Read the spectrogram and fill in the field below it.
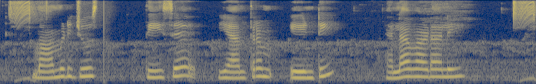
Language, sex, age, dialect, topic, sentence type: Telugu, female, 18-24, Utterandhra, agriculture, question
